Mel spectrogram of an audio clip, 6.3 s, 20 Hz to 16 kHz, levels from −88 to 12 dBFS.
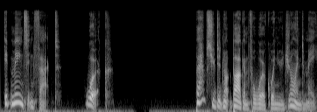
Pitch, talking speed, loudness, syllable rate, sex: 145 Hz, 150 wpm, -22 LUFS, 4.6 syllables/s, male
